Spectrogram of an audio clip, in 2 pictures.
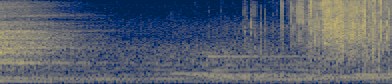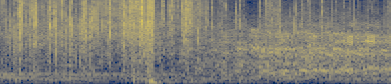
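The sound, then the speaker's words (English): Crackly crinkling of a plastic chip bag starts after a couple of seconds and keeps going, with one sharper crunch in the middle, following a soft humming tonal passage. “Was that a chip bag?”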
